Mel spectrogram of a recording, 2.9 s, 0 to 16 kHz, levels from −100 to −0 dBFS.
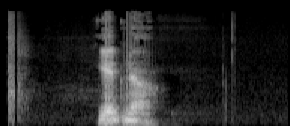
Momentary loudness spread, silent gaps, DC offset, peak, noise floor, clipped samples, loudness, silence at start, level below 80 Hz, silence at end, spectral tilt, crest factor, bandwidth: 25 LU; none; under 0.1%; -6 dBFS; -78 dBFS; under 0.1%; -24 LUFS; 0.1 s; -54 dBFS; 1.4 s; -5.5 dB/octave; 24 dB; 11.5 kHz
